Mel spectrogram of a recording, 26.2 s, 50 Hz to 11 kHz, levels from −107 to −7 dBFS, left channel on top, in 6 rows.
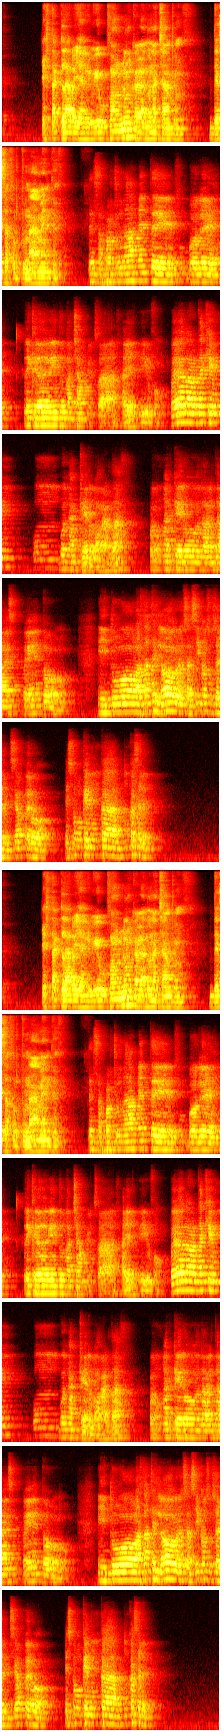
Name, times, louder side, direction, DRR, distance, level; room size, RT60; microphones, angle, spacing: voice 1, 0.8-3.7 4.2-5.5, equal, 5° left, 0 dB, 0.4 m, -23 dB
voice 2, 6.1-8.7 9.2-13.2 13.7-15.4 16.0-18.6 19.4-22.6 23.1-24.8, equal, 85° right, -3 dB, 1.2 m, -27 dB
3.3 x 2.6 x 3.4 m, 0.79 s
head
